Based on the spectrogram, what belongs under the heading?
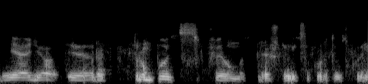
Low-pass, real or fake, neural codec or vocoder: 7.2 kHz; fake; vocoder, 44.1 kHz, 128 mel bands every 512 samples, BigVGAN v2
